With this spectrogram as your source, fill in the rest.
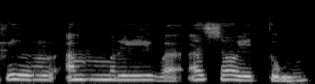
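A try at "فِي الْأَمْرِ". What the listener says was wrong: Fil amri. Ada yang dibaca panjang atau tidak, Ibu? Enggak, huruf ro-nya nggak boleh panjang. Tidak fil amri, karena kasroh tidak bertemu dengannya.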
